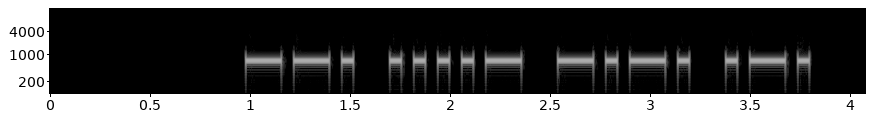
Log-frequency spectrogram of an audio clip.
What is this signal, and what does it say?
Morse code, heard as a keyed tone, about 21 wpm, 700 Hz. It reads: G4CR
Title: DXCC-100 Call Signs - 4 Characters - Repeated 3x - 20wpm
